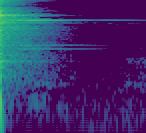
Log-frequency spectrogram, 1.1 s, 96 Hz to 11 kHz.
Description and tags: Sword Clash (22)
This sound was recorded with an iPod touch (5th gen)
The sound you hear is actually just a couple of large kitchen spatulas clashing together
clang, clanging, clank, clash, clashing, ding, hit, impact, iPod, knife, metal, metallic, metal-on-metal, ping, ring, ringing, slash, slashing, stainless, steel, strike, struck, sword, swords, ting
